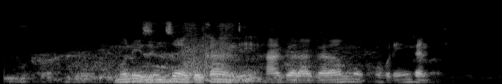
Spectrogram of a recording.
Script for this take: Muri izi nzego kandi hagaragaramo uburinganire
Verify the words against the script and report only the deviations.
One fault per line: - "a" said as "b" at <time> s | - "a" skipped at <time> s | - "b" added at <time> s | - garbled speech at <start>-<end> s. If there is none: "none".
none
